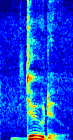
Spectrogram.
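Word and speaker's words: Doudou: Alexander kvass Dick versus doo doo this is his name that's not me making this up this is his name I've looked several different places this is how you pronounce it doo doo how the wing announcer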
